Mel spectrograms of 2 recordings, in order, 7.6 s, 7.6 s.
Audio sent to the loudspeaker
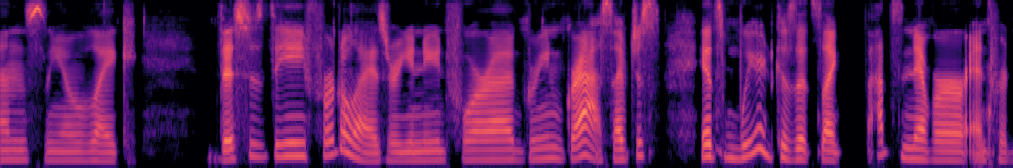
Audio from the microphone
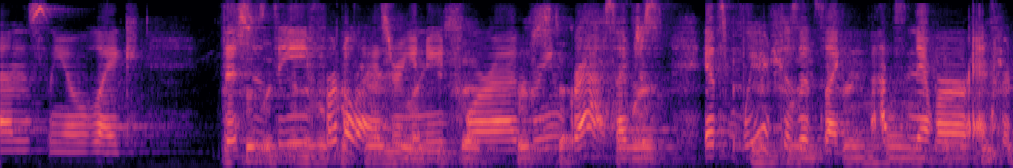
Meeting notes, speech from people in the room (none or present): present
